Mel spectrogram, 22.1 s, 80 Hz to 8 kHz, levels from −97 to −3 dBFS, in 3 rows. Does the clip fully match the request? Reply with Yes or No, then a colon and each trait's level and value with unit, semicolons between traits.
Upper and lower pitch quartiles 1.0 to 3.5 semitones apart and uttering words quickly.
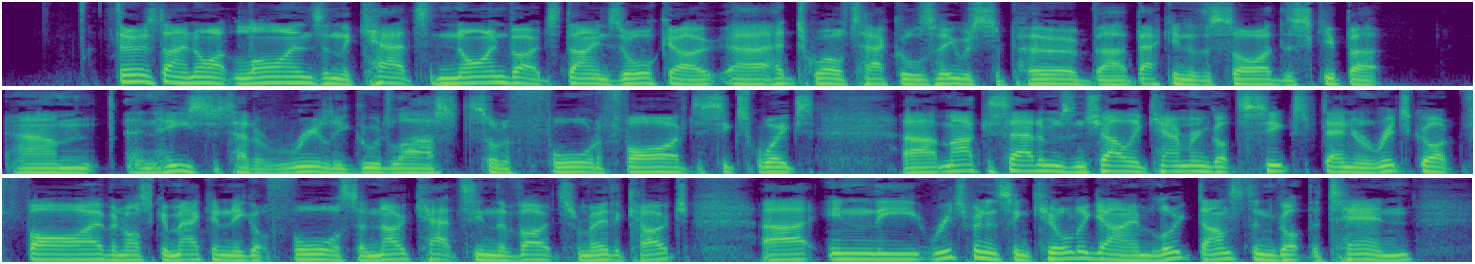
Yes: average, 2.9 semitones; fast, 220 wpm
